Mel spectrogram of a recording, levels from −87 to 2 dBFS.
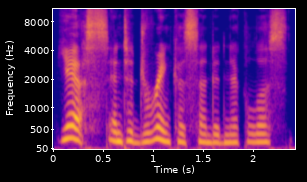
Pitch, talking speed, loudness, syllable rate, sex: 205 Hz, 150 wpm, -18 LUFS, 4.5 syllables/s, female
